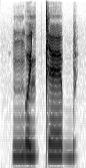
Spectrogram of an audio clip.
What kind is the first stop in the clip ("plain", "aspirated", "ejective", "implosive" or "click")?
plain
